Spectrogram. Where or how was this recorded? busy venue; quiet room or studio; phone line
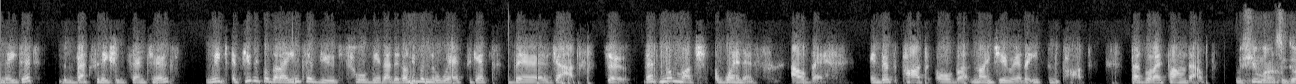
phone line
